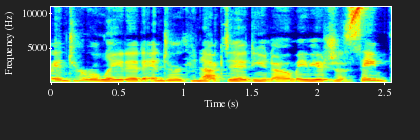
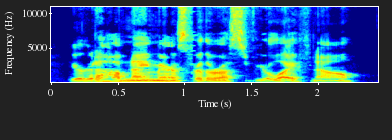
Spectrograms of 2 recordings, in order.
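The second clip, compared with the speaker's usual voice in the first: put-on, utterly flat, low, totally deadpan delivery; 5 semitones lower, 4 dB quieter than usual. Retelling a remark made to a young kid, retelling a deadpan remark. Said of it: "totally deadpan".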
